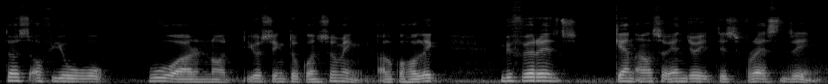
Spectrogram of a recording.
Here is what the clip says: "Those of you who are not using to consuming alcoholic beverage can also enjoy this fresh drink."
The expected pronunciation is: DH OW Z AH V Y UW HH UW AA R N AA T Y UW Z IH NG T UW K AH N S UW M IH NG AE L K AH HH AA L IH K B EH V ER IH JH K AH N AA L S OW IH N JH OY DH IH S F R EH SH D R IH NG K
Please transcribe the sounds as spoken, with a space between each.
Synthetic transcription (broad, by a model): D OW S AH F Y UW HH UW AA R N AA T Y UW S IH NG T UW K AH N S UW M IH NG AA L K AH HH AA L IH K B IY F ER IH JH K AH N AA L S OW IH N JH OY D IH S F R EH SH D R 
